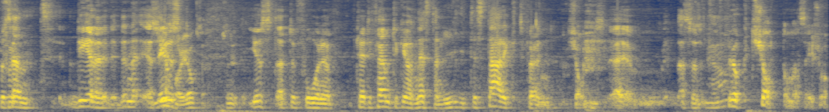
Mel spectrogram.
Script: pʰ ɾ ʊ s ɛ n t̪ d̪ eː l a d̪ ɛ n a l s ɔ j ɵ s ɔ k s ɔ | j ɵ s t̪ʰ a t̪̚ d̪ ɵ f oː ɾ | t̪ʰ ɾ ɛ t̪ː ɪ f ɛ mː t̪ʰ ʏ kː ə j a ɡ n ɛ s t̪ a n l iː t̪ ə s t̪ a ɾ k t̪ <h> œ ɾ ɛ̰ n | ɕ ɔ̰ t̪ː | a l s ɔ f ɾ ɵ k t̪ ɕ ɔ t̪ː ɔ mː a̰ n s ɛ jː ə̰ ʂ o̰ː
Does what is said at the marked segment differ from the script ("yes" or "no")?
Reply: yes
